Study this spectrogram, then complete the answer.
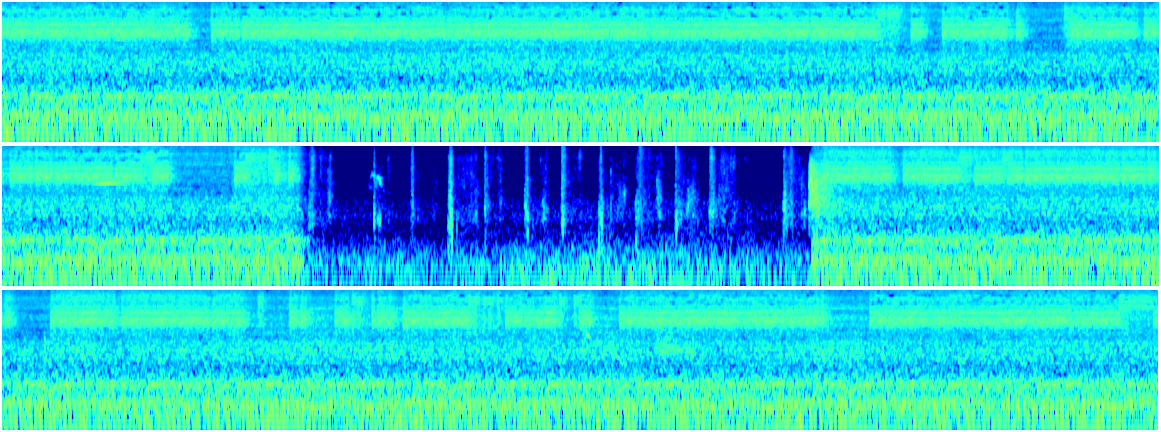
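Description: A pressure washer sprays water with a steady, rushing hiss, pausing briefly partway through.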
